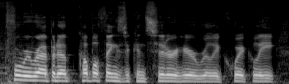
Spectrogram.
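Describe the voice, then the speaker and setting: A man's voice: a little high, fast talker, over loud music. An American man in his forties giving plain-spoken, scripted tutorial narration in a studio. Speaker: tutorial host. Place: studio, indoors.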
